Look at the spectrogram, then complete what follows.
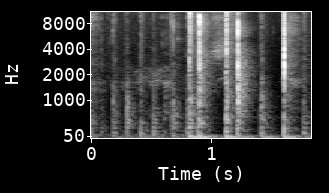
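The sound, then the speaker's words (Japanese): A computer keyboard's Enter key struck hard again and again by an office worker, sharp thunks in an uneven quick rhythm, several louder slams standing out over lighter taps. “もうあのエンターキーをもう俺仕事できるだろばりにパンパン押す腹立つやついるけど”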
